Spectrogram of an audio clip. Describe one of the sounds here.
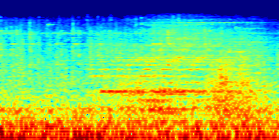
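A magical shimmering chime rings out.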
